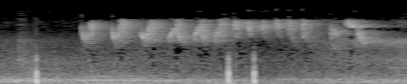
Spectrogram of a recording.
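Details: Local Javan bush lark singing a fast, dense sequence of high chirping notes in full repertoire, beginning after a quiet moment, with a few sharp clicks in the background.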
